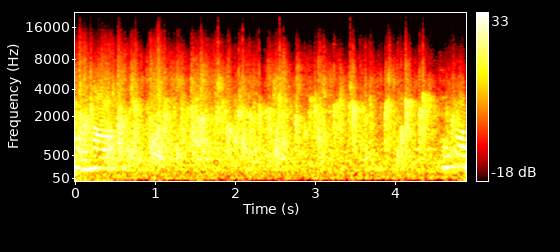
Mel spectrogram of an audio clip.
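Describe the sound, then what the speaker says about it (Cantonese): Applause from an audience at a primary school closing ceremony, honouring award-winning upper-grade students; dense, steady clapping fills the whole stretch at close range without pause. "大家可以俾啲掌聲，再一次鼓勵所有得獎嘅同學"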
